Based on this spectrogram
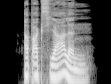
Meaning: inflection of abaxial: 1. strong genitive masculine/neuter singular 2. weak/mixed genitive/dative all-gender singular 3. strong/weak/mixed accusative masculine singular 4. strong dative plural
- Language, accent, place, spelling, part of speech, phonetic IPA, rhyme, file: German, Germany, Berlin, abaxialen, adjective, [apʔaˈksi̯aːlən], -aːlən, De-abaxialen.ogg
